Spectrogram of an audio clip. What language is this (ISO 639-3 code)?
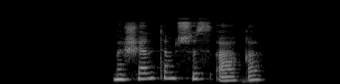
kbd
